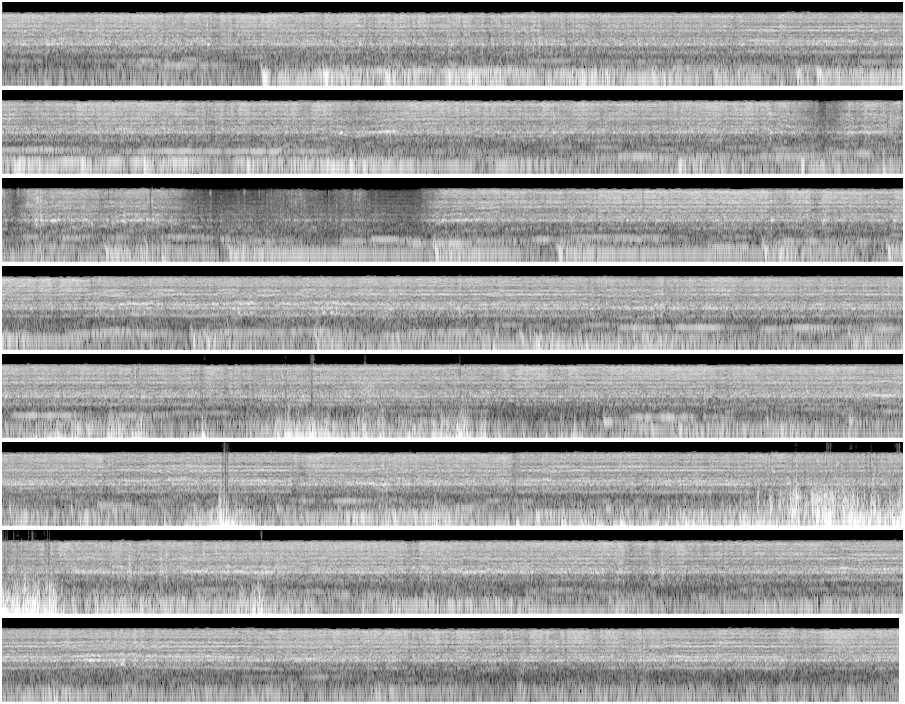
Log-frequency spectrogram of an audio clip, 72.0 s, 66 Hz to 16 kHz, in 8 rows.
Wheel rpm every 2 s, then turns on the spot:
160, 160, 160, 160, 160, 160, 150, 160, 120, 90, 10, 100, 160, 160, 160, 160, 160, 160, 160, 160, 160, 160, 160, 160, 160, 160, 160, 160, 160, 160, 160, 160, 160, 160, 160, 160.
20-22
